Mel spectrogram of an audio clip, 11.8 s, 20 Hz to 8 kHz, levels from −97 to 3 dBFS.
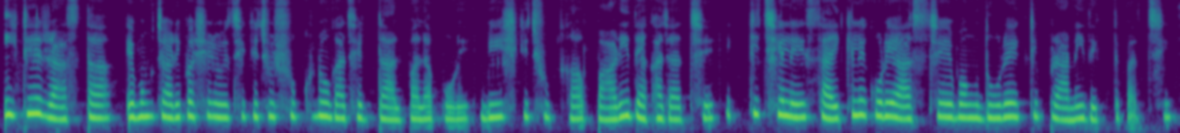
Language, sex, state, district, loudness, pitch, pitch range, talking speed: Bengali, female, West Bengal, Jhargram, -25 LUFS, 270 Hz, 250-290 Hz, 135 wpm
